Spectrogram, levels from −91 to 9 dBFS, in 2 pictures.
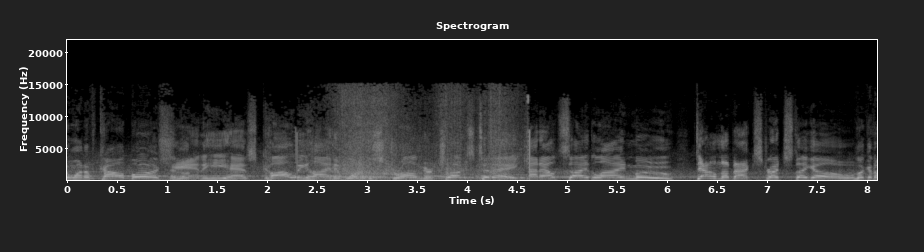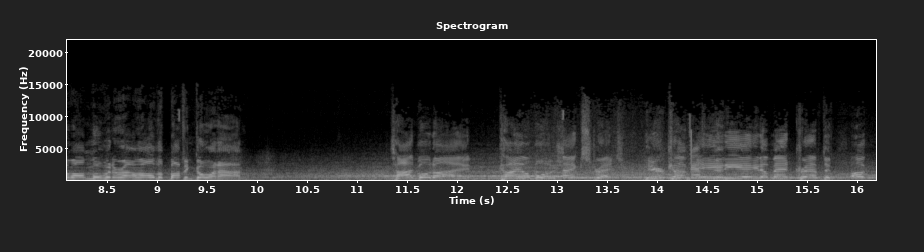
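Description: Brief chirps or blips cut through the sound at 2.26–2.30, 4.59–4.63, 9.19–9.23, 13.03–13.07 and 14.31–14.35 s, each about 40 ms long. This is damaged data in a compressed stream: corrupted bytes throw the decoder out of sync until it finds the next frame header.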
